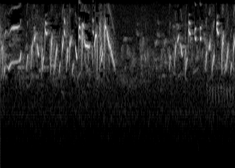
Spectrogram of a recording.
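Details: Campero-style song of a European goldfinch: rapid, liquid twitters and buzzy trills in two bursts split by a short pause, with a faint rattling trill near the end.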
